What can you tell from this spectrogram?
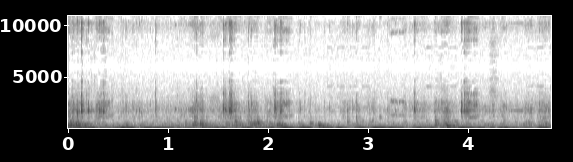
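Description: Boat under way through choppy river water: irregular slaps and splashes of waves against the hull over a steady low wind rumble on the camera microphone.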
